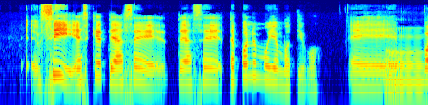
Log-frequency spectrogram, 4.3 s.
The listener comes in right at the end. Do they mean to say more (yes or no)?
no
